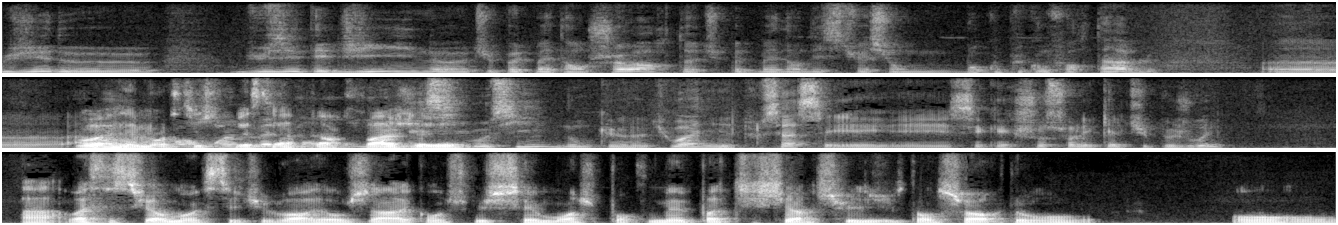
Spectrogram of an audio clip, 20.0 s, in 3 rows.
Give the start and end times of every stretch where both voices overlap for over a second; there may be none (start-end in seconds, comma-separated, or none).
7.0-8.8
